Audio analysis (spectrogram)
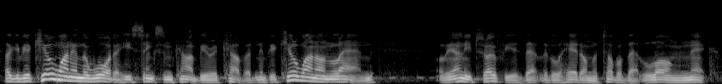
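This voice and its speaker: An actor playing a stern, dryly sardonic British big-game guide in a 1950s radio drama, with clipped gentlemanly speech. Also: male voice, fairly low pitch, expressive, quick pace, natural voice. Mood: dry, assured. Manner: clipped, old-fashioned gentlemanly, dry. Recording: dull vintage 1950s radio recording, music behind.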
